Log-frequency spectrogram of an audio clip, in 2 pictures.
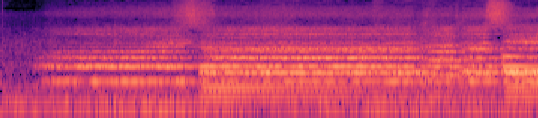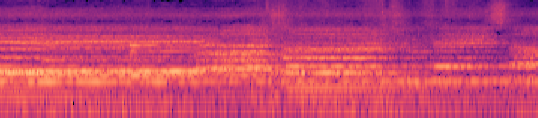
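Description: Treble choir singing held chords with piano accompaniment, starting a moment in. The chords change about two, five and eight seconds in.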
